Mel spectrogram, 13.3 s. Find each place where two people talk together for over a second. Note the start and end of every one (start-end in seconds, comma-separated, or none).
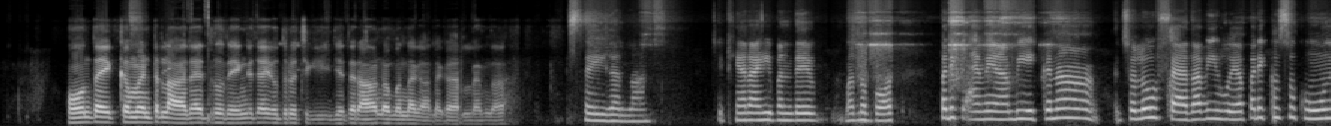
none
